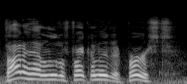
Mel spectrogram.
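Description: A man giving casual running commentary while fishing at a park pond, talking to an action camera and getting excited over his catches. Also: high voice, fast, low-quality recording. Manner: easygoing, talks to himself and the camera, excited by catches. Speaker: fishing vlogger. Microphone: chest- or head-mounted action camera. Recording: faint outdoor noise.

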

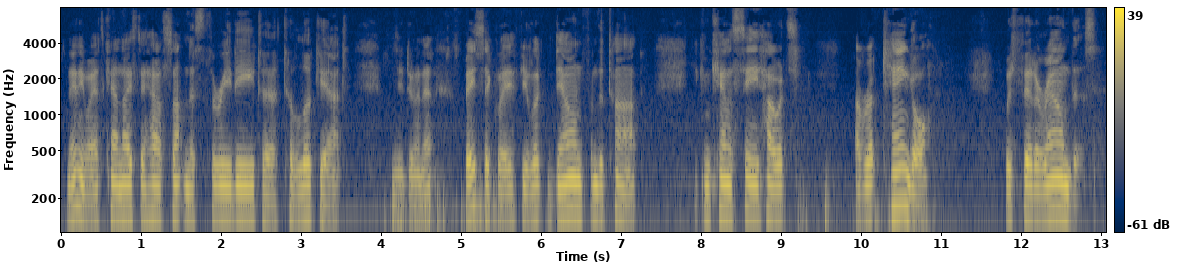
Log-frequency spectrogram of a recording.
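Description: A man's voice: medium pitch, moderate pace, pauses often, darkish tone, highs cut off. Easygoing older man chatting casually. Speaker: hobbyist video host. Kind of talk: casual chat to camera.

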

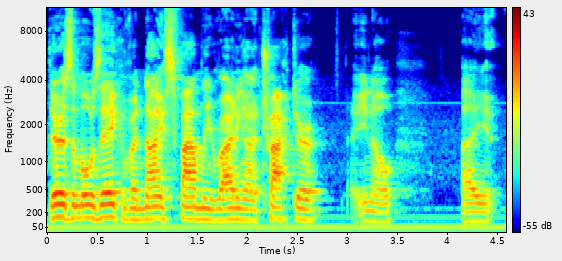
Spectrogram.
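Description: A man's voice: medium pitch, normal speed, fairly bright tone. A young Irish man chatting casually in a small room as he reacts to a video, often calling out to "guys". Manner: chatty, keeps addressing "guys". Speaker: YouTube reactor.

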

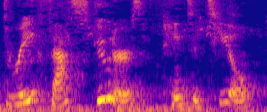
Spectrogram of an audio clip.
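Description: A young adult woman reading a picture book to children in an expressive, encouraging, sing-song way, pausing to ask questions. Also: a little high. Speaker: teacher reading aloud to children. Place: outdoors on a garden patio. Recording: noisy outdoor recording with birdsong.

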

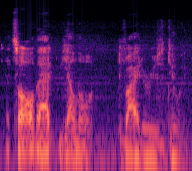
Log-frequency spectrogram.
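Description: A man with a somewhat low voice talks through a spreadsheet in a plain screen-recorded tutorial. He speaks haltingly, filling gaps with "uh" and restarting phrases. A faint hiss sits under the recording. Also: steady tone, sharp tone, rough recording. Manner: halting, many filler words and restarts. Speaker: instructor. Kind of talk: screen-recorded software walkthrough.

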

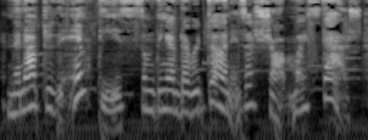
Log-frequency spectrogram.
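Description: Hoarse, gravelly chatty woman vlogger. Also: on the high side, big pitch swings, brisk, soft background music. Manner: chatty, rambling, gushing. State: hoarse after surgery. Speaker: beauty vlogger. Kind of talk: casual chat to camera.

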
